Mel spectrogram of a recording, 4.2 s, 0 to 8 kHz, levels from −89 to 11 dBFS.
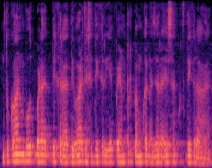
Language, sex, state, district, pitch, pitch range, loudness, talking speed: Hindi, male, Chhattisgarh, Raipur, 115 Hz, 110-120 Hz, -17 LUFS, 255 wpm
